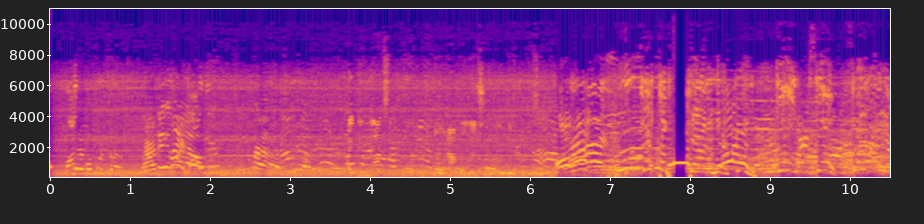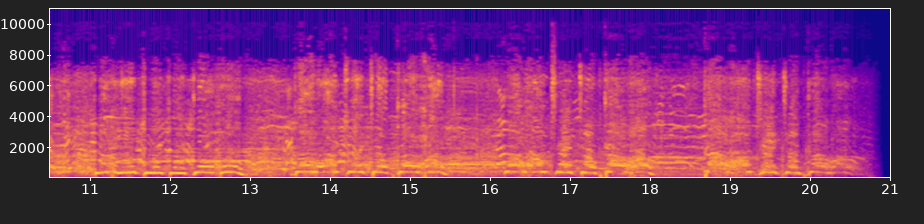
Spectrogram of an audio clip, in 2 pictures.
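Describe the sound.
A large crowd erupts into loud, angry shouting in reaction to a man saying he does not want to defund the police, many voices yelling over one another in a dense, sustained roar that swells midway and stays intense until it cuts off.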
